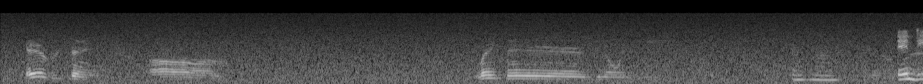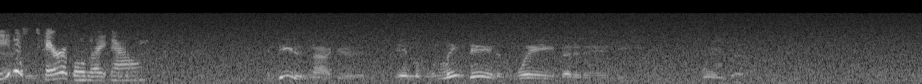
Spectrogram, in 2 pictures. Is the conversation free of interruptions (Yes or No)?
No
